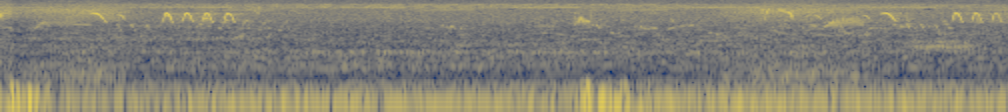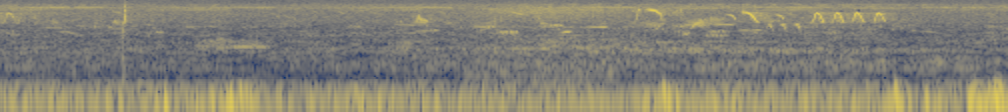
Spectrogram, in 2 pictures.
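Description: Small birds chirping with high, short calls, including a quick run of four or five notes about half a second in and again near the end, over a steady low rumble with occasional thumps.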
